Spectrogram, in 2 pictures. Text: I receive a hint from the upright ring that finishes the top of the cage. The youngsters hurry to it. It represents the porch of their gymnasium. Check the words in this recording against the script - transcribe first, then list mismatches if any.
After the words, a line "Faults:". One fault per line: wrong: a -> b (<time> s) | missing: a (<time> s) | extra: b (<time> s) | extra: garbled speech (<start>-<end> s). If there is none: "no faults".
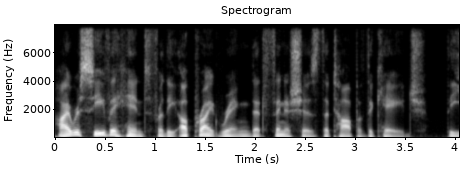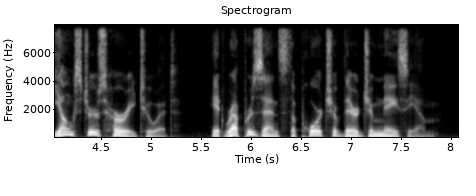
I receive a hint for the upright ring that finishes the top of the cage. The youngsters hurry to it. It represents the porch of their gymnasium.
Faults:
wrong: from -> for (0.9 s)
